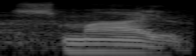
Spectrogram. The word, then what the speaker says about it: Smythe: Hammer, I just got word that Smith Jewelers was held up again. That's Smythe.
